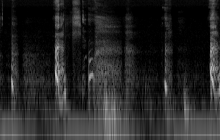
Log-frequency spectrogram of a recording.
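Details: Sneeze blamed on dust, with itchy sneezes: a sharp inhaled catch, then a burst of air, with soft sniffs around it.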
